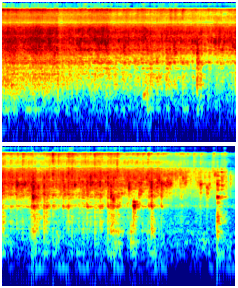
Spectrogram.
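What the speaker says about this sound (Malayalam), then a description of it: "എണ്ണ ചൂടായി വന്നിട്ടുണ്ട്. നമുക്ക് ഉലുവ ഇട്ട് കൊടുക്കാം. കടുക്," Fenugreek, mustard seeds and curry leaves hit hot oil in a pan, setting off a bright, crackling sizzle that runs steadily and eases slightly, with a few spatula scrapes toward the end.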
